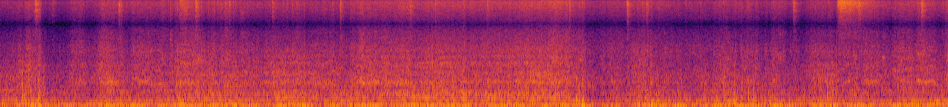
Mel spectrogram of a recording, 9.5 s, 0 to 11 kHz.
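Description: Cab noise of a WAP-4 electric locomotive running along the line: a steady low rumble of wheels and running gear, with a hum that builds in the middle and breaks off sharply about six seconds in.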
